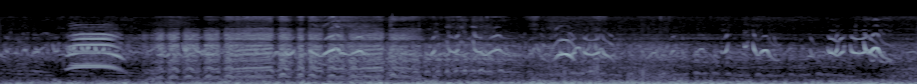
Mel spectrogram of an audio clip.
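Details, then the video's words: Emperor penguin chicks in Antarctica give high, warbling whistles that rise and fall, several overlapping in quick succession, over a steady low rumble of wind. "Emperor Penguin Chick Cute Sound"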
